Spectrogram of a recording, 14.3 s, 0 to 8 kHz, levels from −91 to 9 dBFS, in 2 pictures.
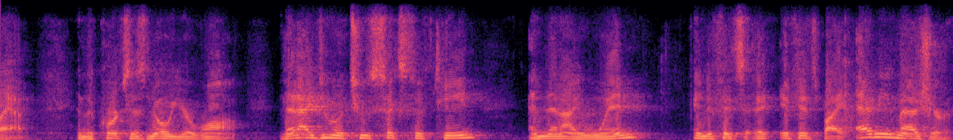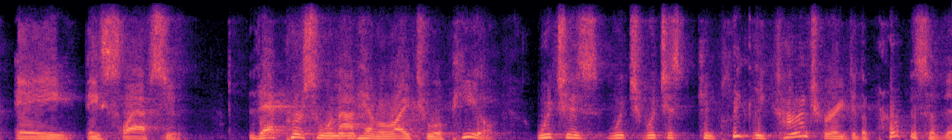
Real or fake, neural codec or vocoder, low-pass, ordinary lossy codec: real; none; 7.2 kHz; Opus, 32 kbps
